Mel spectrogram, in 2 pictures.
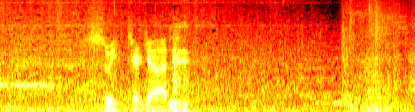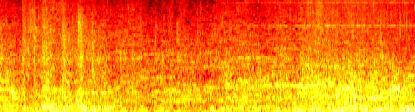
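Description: Ice bursts and crackles with sharp blasts.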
